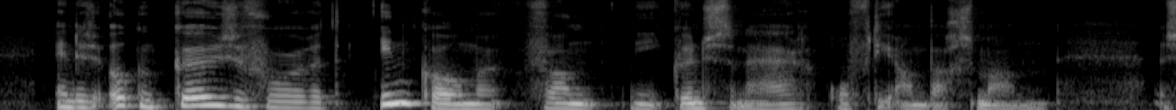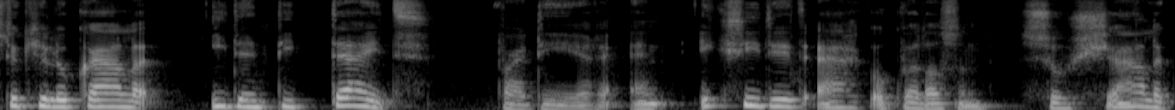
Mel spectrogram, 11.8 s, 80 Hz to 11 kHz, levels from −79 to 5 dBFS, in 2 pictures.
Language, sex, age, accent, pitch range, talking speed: Dutch, female, 40-59, Dutch, 145-205 Hz, 150 wpm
